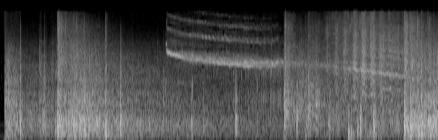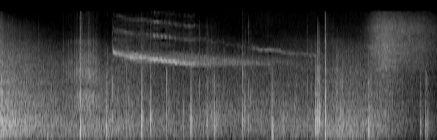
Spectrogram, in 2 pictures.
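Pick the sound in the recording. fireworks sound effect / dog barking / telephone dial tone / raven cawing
fireworks sound effect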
